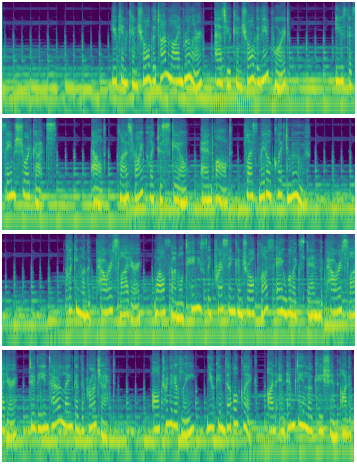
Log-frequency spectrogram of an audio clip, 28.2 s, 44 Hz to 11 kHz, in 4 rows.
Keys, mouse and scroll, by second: 7.2 right click, 10.0 alt+middle click, 17.3 ctrl+a.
